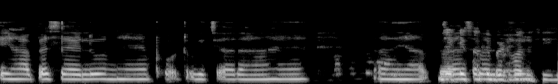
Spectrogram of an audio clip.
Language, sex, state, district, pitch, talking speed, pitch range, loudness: Hindi, female, Bihar, Lakhisarai, 235 Hz, 130 wpm, 230-240 Hz, -19 LUFS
